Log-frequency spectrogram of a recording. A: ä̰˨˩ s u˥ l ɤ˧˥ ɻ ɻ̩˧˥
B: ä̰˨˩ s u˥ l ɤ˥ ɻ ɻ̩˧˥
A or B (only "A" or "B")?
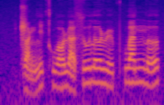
B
